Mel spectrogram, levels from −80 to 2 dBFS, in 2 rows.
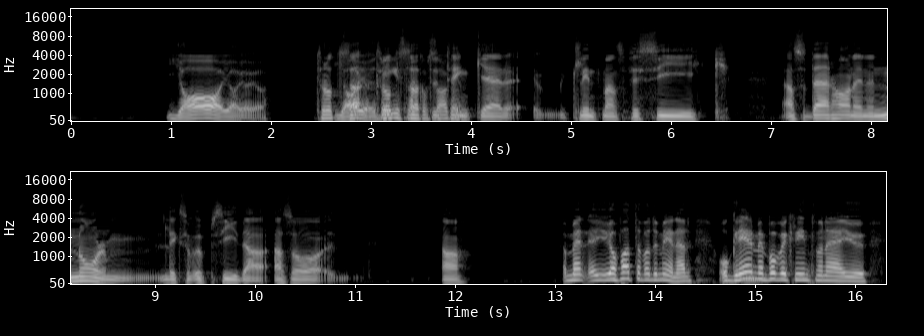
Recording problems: muffled; slightly; fading above 3 kHz

